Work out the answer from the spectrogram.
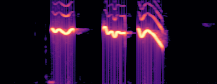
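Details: Silver-eared mesia in voice training, singing three clear whistled notes about half a second apart. The first two are steady and slightly wavering, and the last slurs sharply downward; nothing else is heard.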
